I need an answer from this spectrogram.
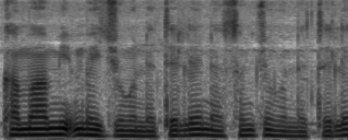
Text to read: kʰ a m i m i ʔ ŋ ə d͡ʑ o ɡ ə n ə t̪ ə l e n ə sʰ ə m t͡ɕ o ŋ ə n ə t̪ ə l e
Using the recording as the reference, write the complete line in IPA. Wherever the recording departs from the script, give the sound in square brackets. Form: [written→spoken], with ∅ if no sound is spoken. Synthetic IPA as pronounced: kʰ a m [i→a] m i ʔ [ŋ→m] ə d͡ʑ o [ɡ→ŋ] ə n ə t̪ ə l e n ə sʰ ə m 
